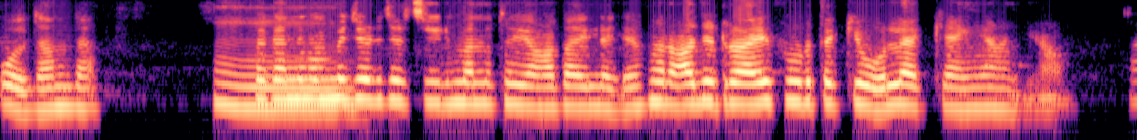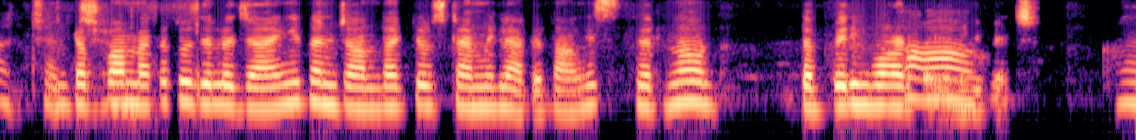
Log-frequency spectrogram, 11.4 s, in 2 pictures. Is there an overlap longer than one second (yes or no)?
no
